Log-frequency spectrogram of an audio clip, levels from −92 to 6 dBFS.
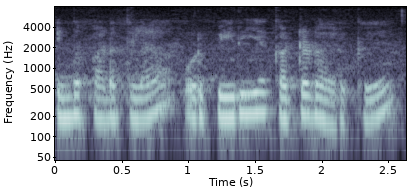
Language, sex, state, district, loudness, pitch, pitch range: Tamil, female, Tamil Nadu, Kanyakumari, -16 LUFS, 190 Hz, 185-205 Hz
